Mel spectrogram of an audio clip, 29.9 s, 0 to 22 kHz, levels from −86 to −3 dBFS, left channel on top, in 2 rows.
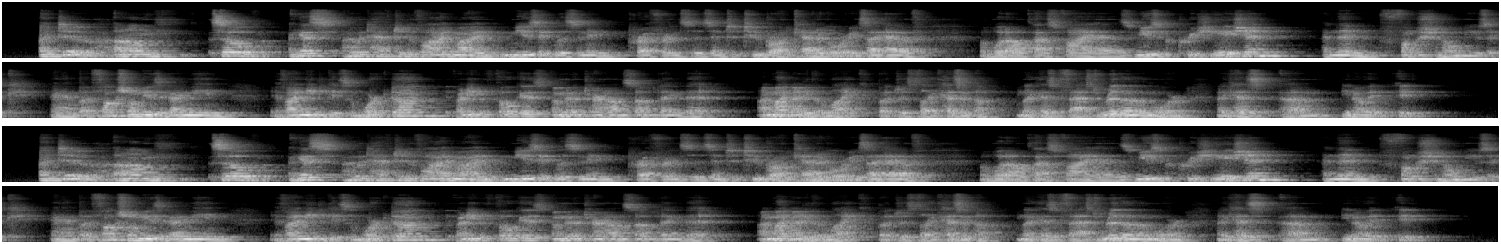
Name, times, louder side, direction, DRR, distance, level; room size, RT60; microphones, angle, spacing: voice 1, 0.4-1.7 2.1-9.4 9.8-12.7 13.2-17.2 17.7-22.1 22.5-24.8 25.1-26.8 27.1-29.1, equal, ahead, -13 dB, 1.4 m, -25 dB
6.7 x 2.6 x 2.6 m, 0.84 s
head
